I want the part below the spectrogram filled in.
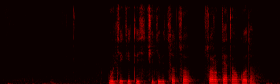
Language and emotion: Russian, neutral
